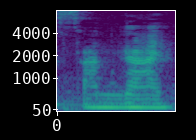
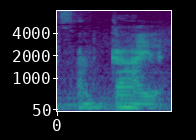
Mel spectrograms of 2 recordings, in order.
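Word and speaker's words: 三階: Ikai, nikai và sangai. Mọi người lưu ý tầng 3 phải là sangai, không phải là sankai.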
